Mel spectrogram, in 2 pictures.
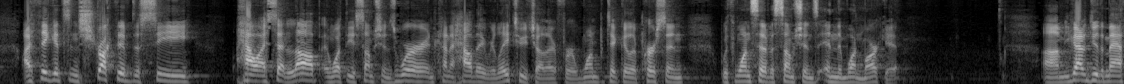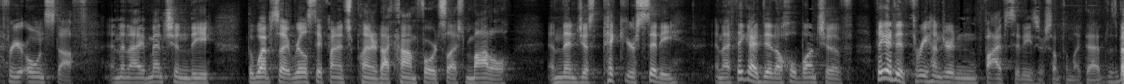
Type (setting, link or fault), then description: setting, live audience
